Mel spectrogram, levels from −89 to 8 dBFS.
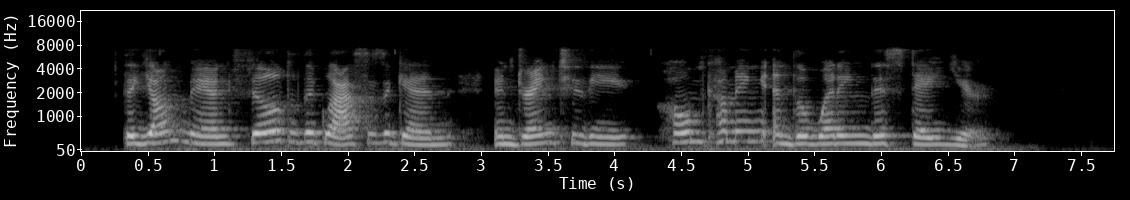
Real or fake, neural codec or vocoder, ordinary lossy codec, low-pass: real; none; Opus, 24 kbps; 7.2 kHz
